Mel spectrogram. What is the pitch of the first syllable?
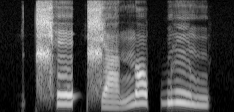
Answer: high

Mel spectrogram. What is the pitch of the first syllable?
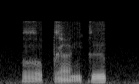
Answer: low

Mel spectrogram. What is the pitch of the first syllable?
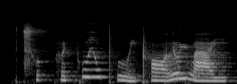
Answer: low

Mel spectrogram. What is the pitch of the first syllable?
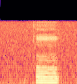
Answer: high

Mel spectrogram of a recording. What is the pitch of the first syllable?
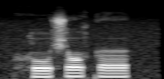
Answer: low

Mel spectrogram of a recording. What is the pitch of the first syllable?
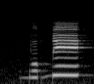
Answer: high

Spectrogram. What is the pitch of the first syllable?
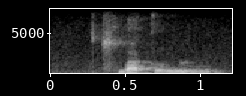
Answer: high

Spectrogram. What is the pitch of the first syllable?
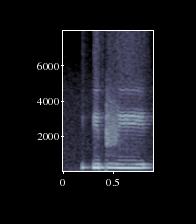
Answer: high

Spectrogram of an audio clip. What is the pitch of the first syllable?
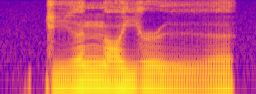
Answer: rising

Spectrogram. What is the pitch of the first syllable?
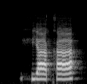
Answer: low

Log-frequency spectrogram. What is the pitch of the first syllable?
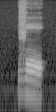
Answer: low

